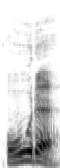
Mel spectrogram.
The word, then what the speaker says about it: order: 자, order 이렇게 발음되고요. 역시 영국식으로.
